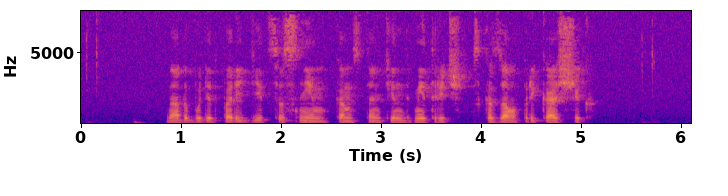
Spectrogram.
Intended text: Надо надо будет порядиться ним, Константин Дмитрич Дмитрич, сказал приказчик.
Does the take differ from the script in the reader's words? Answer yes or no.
yes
